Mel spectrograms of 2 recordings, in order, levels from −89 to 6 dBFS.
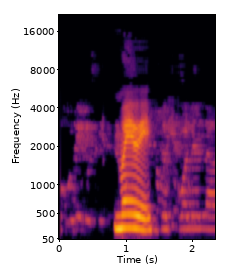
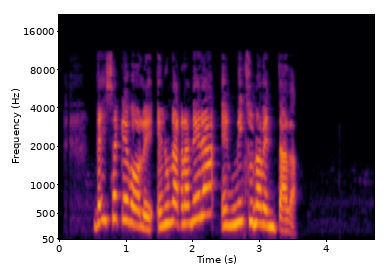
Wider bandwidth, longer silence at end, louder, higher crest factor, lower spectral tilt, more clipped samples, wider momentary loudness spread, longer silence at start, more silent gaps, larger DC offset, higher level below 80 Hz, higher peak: second, 10 kHz vs 11.5 kHz; second, 0 s vs 1.2 s; about the same, -13 LUFS vs -15 LUFS; about the same, 16 dB vs 16 dB; first, -6 dB/octave vs -2.5 dB/octave; neither; first, 25 LU vs 4 LU; second, 0.3 s vs 0.55 s; neither; neither; first, -64 dBFS vs -76 dBFS; about the same, -2 dBFS vs 0 dBFS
